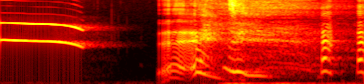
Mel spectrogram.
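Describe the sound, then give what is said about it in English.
A short, high-pitched scream of excitement holds a steady shrill tone, then slides down and cuts off, followed after a brief pause by a burst of breathy, wavering, laugh-like vocal noise. “That was a scream of excitement.”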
